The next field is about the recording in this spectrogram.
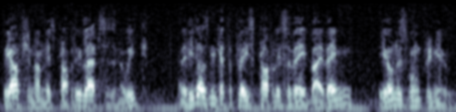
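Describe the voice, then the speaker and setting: Man playing firm stage-magician detective, theatrical, lively intonation, 1940s radio acting, faint hiss. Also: on the low side, quick pace, close to an everyday voice. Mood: calm, guarded. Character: resolute, commanding male magician detective. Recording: muffled vintage radio, faint noise.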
